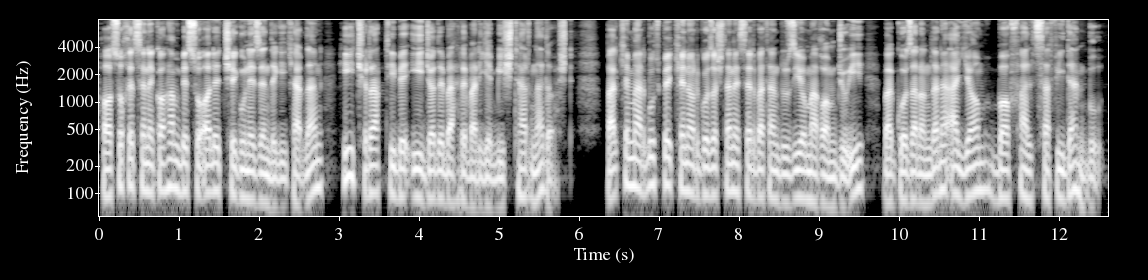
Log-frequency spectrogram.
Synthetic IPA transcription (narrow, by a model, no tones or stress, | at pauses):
pʰɒːso̞xe̞se̞ne̞kʰɒːɦæmbe̞soʔɒːle̞t͡ʃʰe̞ɡuːne̞ze̞nd̪e̞ɡʲiːcʰæɾd̪æn | hiːt͡ʃʰræb̥̚t̪ʰiːbe̞ʔiːd͡ʒɒːd̪e̞bæhɾe̞væɾiːjebiːʃt̪ʰæɾnæd̪ɒ̰ːʃt̪ | b̥ælcʰe̞mæɾbuːt̪ʰbe̞cʰe̞nɒːɾɡo̞zɒːʃt̪æne̞se̞ɾvæt̪ʰænd̪uːzijomæɣɒːmd͡ʒuːʔiː | væɡo̞zæɾɒːnd̪æne̞̰ʔæjːɒːmbɒːfælsæfiːd̪ænbṵːd̪̥̚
